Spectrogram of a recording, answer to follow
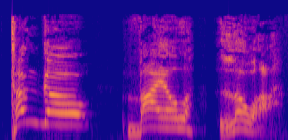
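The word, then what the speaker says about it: Tagovailoa: Allah's name to Otunga voila that's how he pronounces his name Tongo vile lower that's how you pronounce his name look we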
